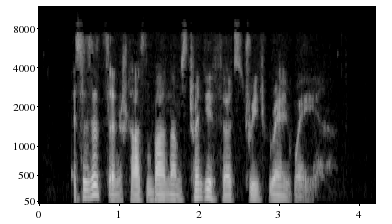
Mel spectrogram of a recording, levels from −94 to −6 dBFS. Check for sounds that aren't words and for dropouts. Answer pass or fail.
pass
